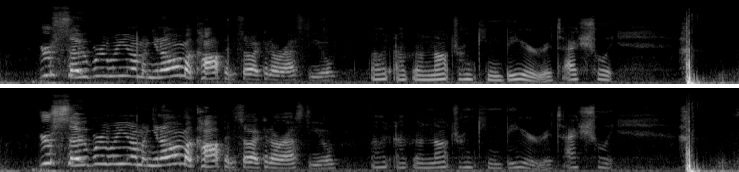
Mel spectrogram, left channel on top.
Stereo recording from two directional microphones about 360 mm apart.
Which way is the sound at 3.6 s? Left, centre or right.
Centre.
